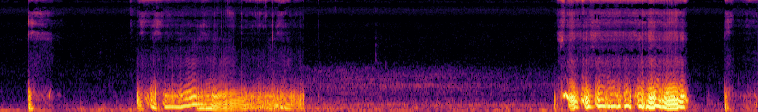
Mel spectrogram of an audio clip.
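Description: A Boston terrier snoring in deep sleep, with long rattling, throaty breaths separated by quiet pauses.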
